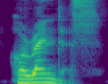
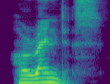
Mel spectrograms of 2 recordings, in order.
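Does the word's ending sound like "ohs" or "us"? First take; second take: us; us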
